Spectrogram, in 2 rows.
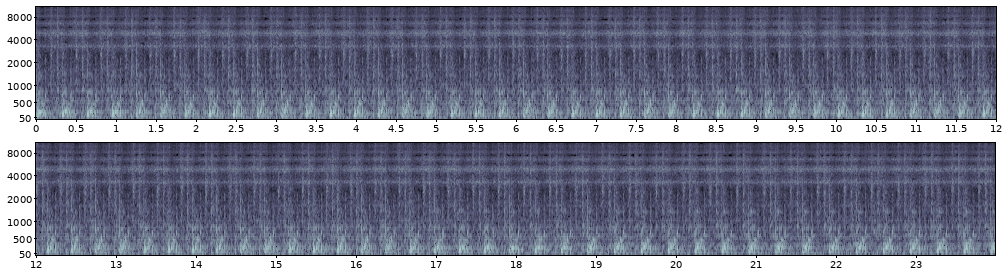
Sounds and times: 0.0s motor 23.9s
0.0s pump 23.9s

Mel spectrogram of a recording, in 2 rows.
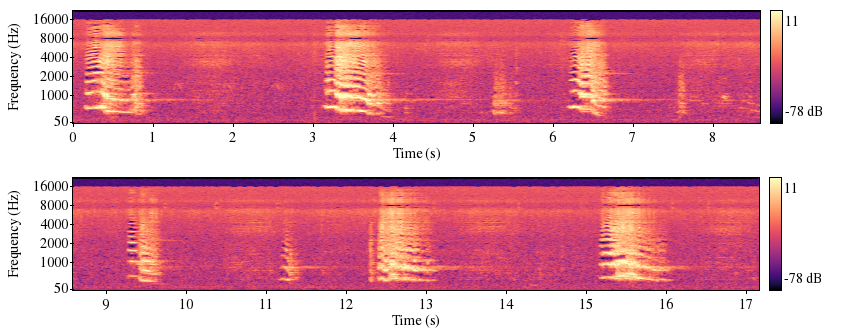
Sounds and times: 0.0s swinging on a swing set with beautifully rusted joints 17.1s

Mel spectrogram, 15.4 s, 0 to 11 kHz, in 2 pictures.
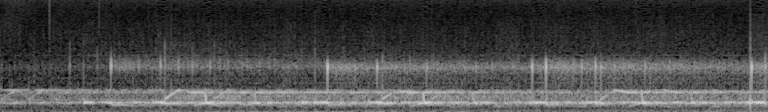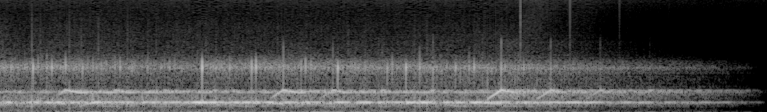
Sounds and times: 0.0s aquatic electronica interlude 15.2s

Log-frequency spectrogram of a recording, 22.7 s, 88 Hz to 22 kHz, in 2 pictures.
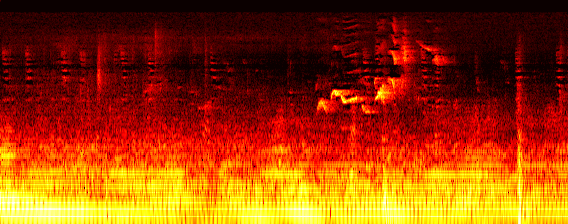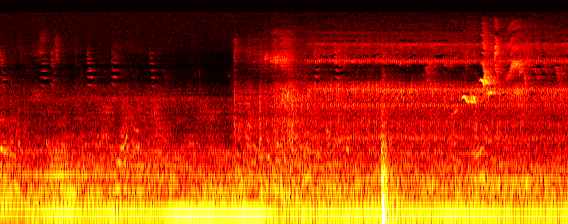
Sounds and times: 0.0s birds close 22.7s
0.0s voices far away 22.7s
9.5s two cars 15.3s
15.9s two cars 22.7s

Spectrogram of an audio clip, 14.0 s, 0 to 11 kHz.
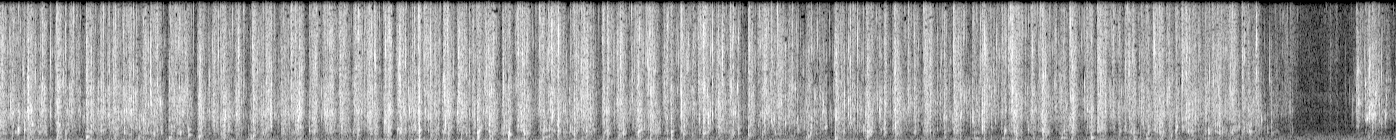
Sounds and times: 0.0s water 13.9s

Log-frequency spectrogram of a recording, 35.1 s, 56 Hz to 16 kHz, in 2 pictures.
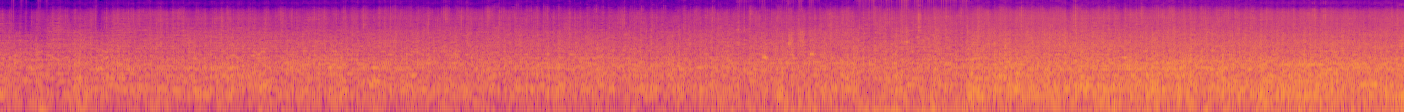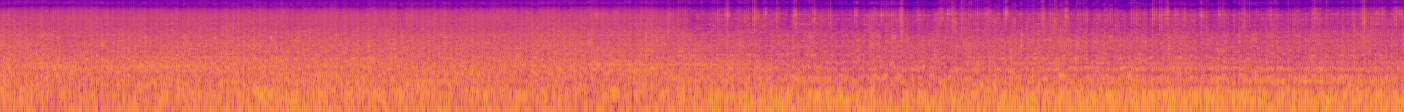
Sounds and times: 0.0s AlienTalk 35.1s

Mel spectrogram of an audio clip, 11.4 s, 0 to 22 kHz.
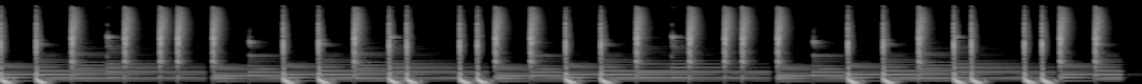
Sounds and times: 0.0s Guitar 11.4s

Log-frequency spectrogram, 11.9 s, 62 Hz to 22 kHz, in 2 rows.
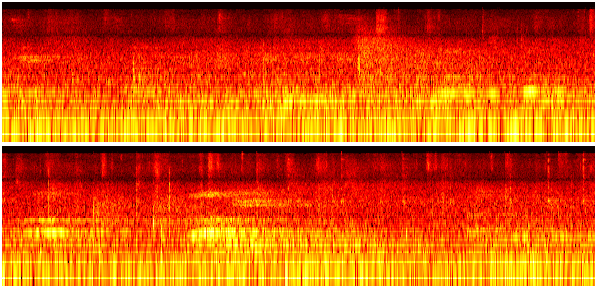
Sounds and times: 1.8s priest blessing people 9.5s

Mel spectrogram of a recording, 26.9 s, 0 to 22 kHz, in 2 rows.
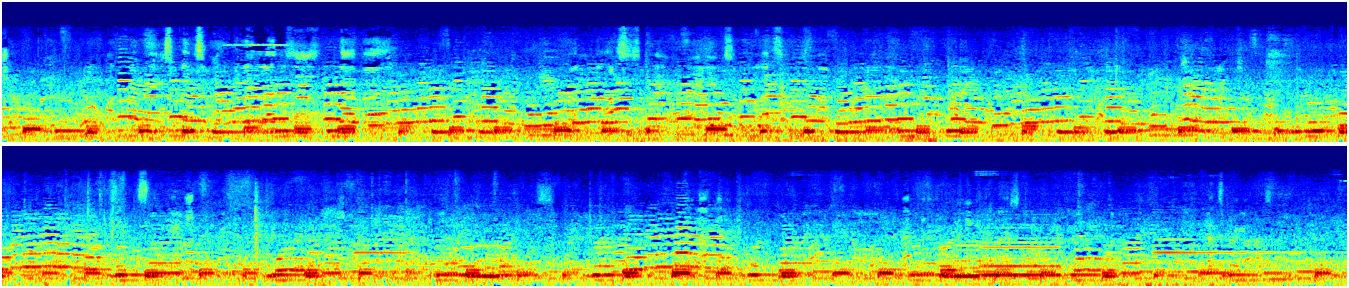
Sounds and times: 0.0s buskers 26.9s
0.0s chatting cafe sounds 26.9s
0.0s passers by walking on the sidewalk 26.9s

